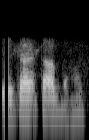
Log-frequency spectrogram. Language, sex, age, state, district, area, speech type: Hindi, male, 60+, Bihar, Madhepura, rural, conversation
